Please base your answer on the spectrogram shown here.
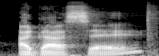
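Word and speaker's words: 아가새: We pronounce in Korean, I Got 7 sounds like the term agase. When pronounced in Korean, I Got 7 sounds like the term agase. Agase.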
